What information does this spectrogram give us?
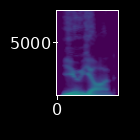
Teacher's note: the tricky third tone dip into a rising second tone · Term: 3rd tone dip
